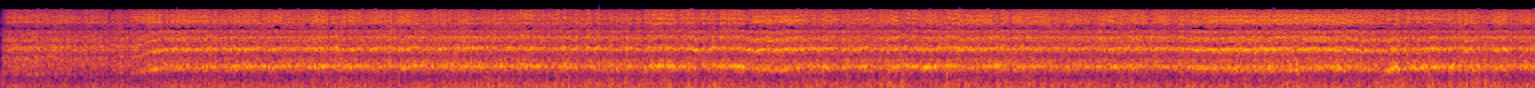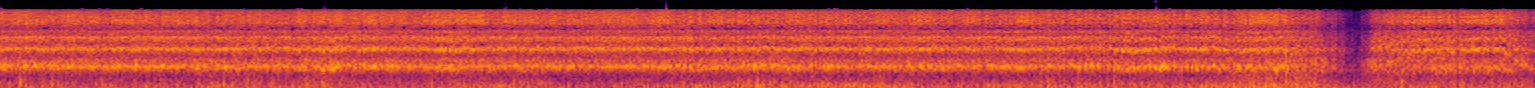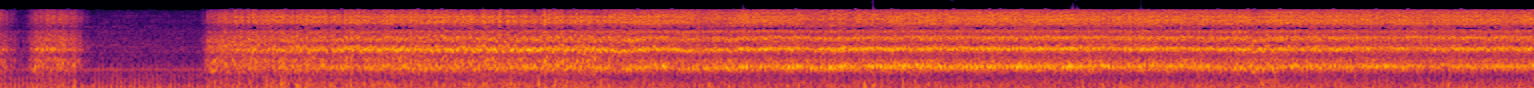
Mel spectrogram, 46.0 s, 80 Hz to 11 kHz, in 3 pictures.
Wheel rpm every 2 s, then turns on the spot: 180, 230, 240, 230, 230, 240, 220, 230, 230, 230, 230, 230, 230, 230, 110, 90, 80, 190, 210, 230, 230, 230, 230.
none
